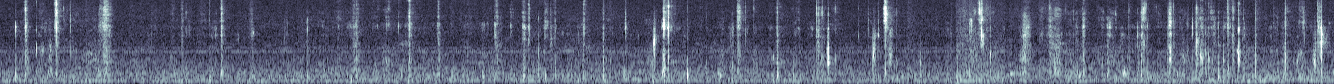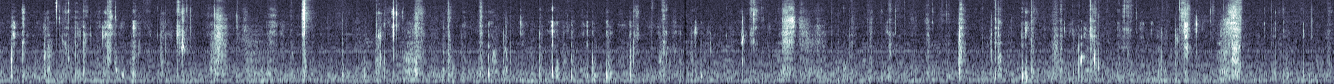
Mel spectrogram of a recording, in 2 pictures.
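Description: A person chewing and biting a dense sponge cake topped with blueberries and almond flakes: wet mouth sounds with many small clicks and crunches scattered throughout.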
